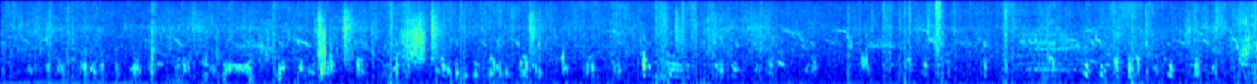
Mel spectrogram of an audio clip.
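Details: ['Hens clucking together in a dense, continuous chorus of short, overlapping clucks over steady background noise.']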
